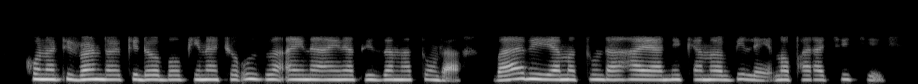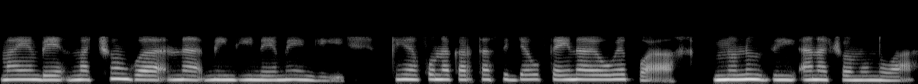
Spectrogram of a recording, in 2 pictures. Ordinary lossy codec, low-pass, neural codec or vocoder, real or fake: Opus, 24 kbps; 3.6 kHz; codec, 24 kHz, 0.9 kbps, WavTokenizer, large speech release; fake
